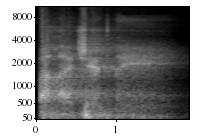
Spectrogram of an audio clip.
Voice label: allegedly whisper loudish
